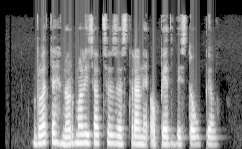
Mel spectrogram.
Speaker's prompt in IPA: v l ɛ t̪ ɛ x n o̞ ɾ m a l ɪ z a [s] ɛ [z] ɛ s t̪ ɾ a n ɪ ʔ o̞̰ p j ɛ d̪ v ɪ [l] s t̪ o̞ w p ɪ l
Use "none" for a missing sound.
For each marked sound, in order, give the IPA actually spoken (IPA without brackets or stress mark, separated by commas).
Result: t͡s, z, none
